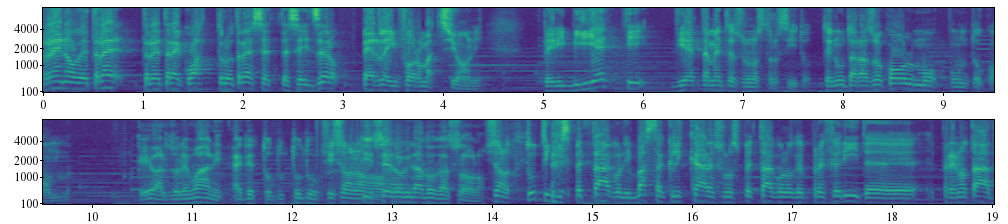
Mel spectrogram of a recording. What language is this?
Italian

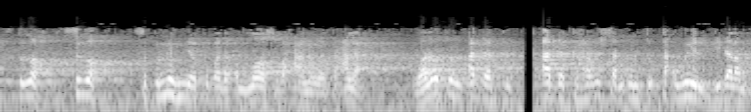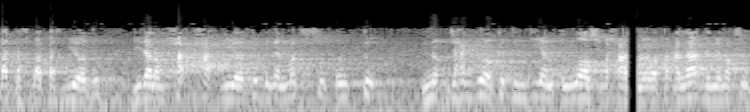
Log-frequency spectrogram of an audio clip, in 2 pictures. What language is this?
Malay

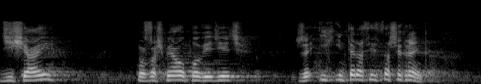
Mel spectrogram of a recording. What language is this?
Polish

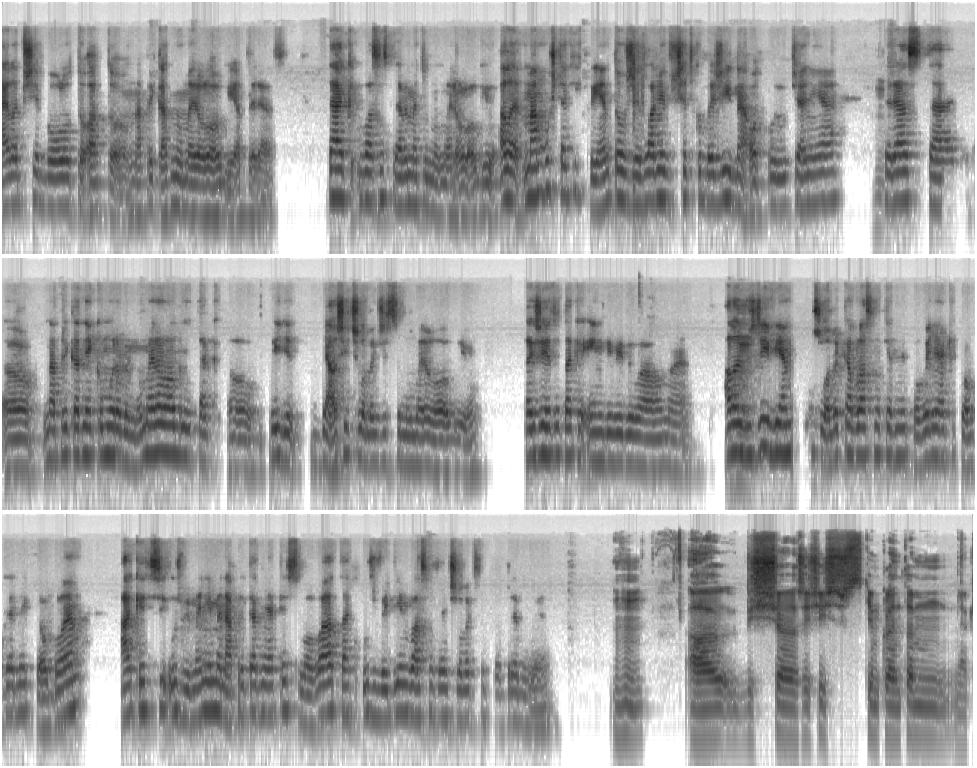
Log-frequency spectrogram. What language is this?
Czech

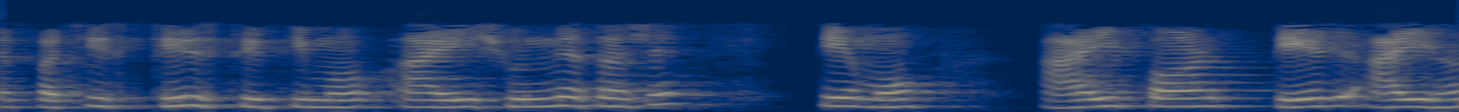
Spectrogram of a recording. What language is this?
Gujarati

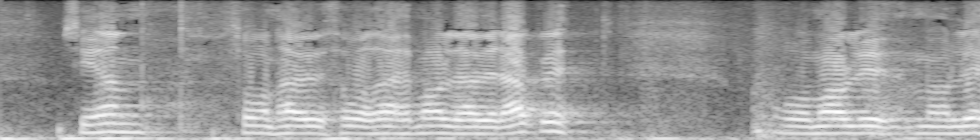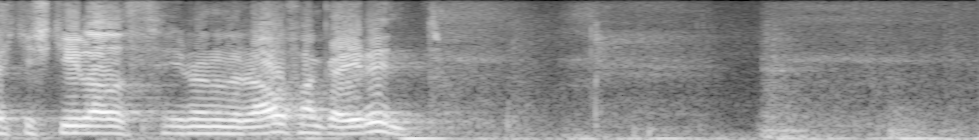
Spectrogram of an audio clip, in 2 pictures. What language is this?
Icelandic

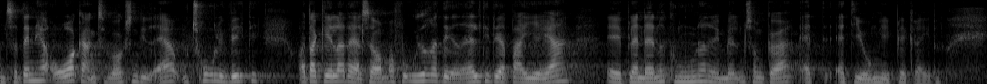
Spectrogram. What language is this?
Danish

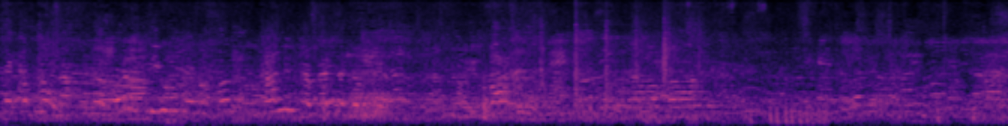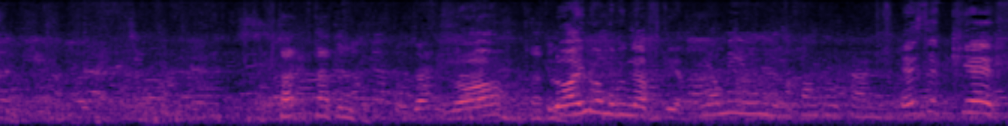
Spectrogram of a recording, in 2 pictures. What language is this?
Hebrew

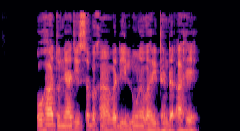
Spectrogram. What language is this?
Sindhi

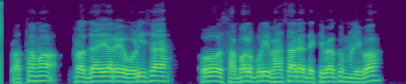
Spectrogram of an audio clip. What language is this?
Odia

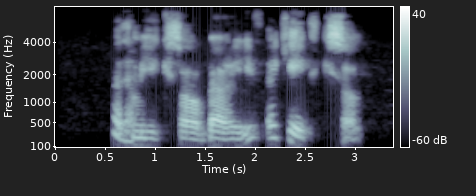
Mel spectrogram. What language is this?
Kabyle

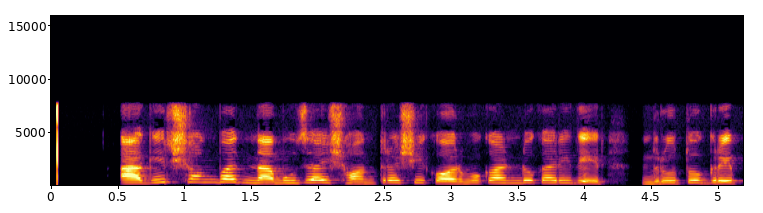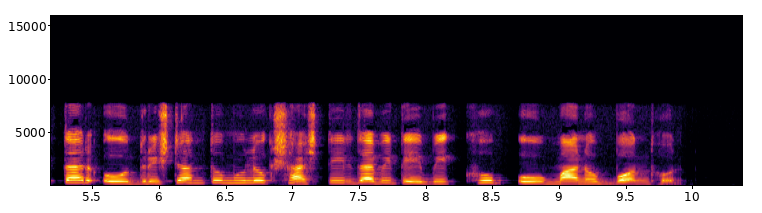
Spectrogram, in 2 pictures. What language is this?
Bangla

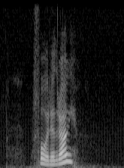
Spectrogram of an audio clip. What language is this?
Norwegian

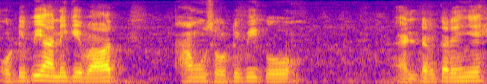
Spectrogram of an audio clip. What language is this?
Urdu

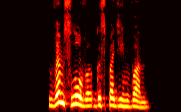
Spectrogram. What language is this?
Russian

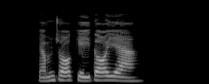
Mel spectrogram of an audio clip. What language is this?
Cantonese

